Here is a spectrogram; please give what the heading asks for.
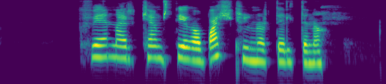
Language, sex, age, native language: Icelandic, female, 20-29, Icelandic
